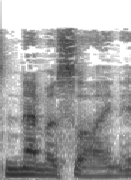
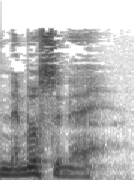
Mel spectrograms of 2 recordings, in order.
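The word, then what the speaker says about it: Mnemosyne: Well, I would have stopped them pronouncing it Nemosyne. It's Nemosyne.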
